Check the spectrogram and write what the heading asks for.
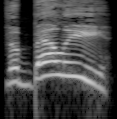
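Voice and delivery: slow, loud calling out; distant shout. Acted. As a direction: call it across the roaring wind. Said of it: "he shouted".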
